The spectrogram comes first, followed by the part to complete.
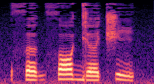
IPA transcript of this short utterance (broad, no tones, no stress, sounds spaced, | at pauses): θ ə ɡ θ ɔ ɡʲ ə t͡ʃ i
